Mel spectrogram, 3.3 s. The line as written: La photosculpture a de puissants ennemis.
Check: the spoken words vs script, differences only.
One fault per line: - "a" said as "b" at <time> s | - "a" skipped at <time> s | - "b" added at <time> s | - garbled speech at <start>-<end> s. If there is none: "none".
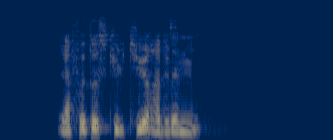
- "puissants" skipped at 1.7 s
